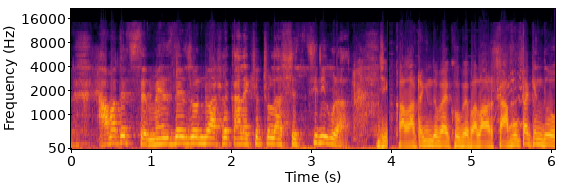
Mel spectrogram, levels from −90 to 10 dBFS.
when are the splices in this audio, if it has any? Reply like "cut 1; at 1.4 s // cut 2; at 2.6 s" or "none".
cut 1; at 4.0 s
